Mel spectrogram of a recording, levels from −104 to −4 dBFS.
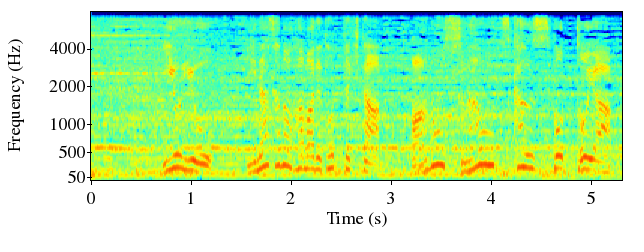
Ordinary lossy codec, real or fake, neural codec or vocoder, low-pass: none; real; none; 7.2 kHz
